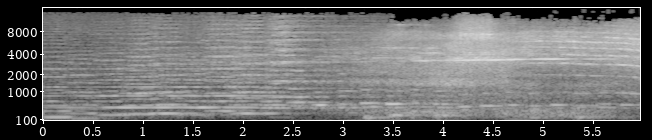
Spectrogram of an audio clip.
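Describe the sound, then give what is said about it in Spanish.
Steady engine whine of a floating hover vehicle, a loud continuous drone with layered tonal harmonics and a brighter hiss swelling near the end. “Montan en el vehículo flotante.”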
